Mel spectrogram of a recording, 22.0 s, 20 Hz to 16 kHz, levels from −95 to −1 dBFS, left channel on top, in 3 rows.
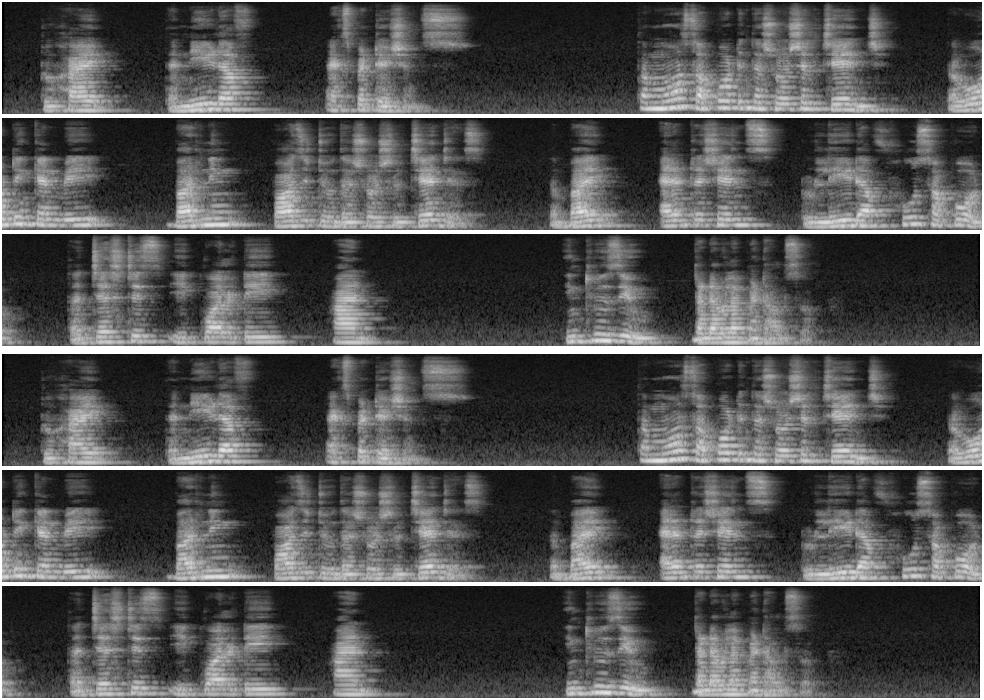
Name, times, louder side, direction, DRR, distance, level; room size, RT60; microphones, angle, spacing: voice 1, 0.3-0.9 1.2-2.0 2.4-3.5 4.8-6.7 7.1-8.2 8.6-10.9 11.5-14.9 15.2-17.5 18.9-20.8, left 1 dB, 5° left, 0.5 m, -22 dB
2.1 x 2.0 x 3.1 m
head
